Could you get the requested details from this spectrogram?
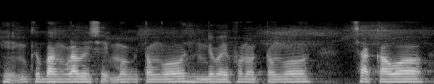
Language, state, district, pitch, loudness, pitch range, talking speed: Kokborok, Tripura, West Tripura, 120 Hz, -19 LUFS, 120-125 Hz, 140 wpm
